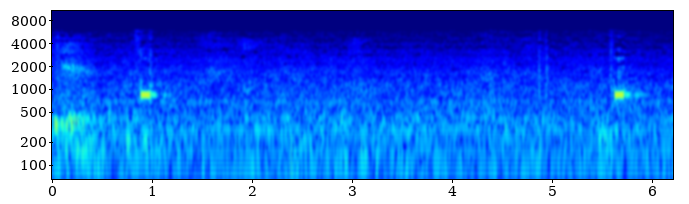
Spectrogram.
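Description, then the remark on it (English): Two short, clear electronic telephone ring tones sound about five seconds apart during a talk, each a brief steady beep over a constant low background hiss, with no one speaking. “No one ever calls me.”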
